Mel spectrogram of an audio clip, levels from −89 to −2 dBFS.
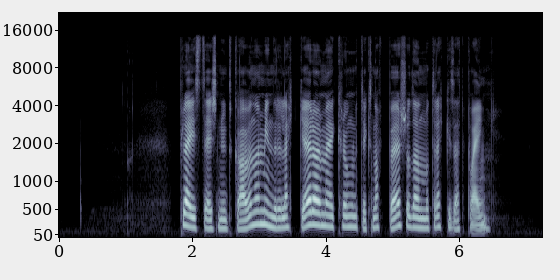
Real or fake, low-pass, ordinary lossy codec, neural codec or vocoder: real; 14.4 kHz; none; none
